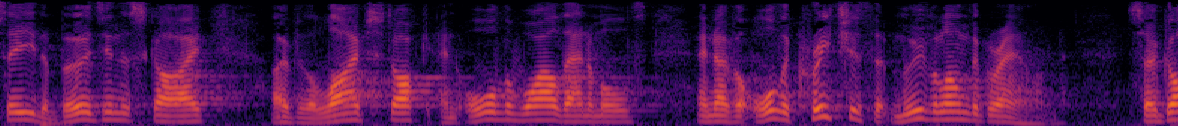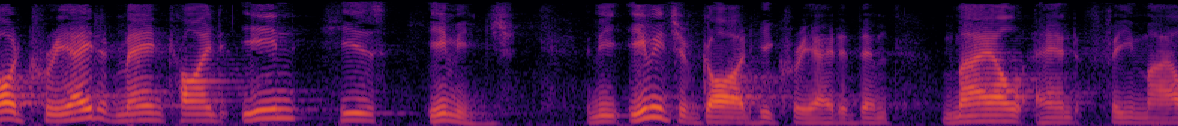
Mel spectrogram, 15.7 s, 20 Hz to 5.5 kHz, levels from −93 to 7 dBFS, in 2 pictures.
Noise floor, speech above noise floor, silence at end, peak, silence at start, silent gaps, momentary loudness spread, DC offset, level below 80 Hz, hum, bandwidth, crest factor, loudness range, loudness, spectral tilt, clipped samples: -66 dBFS; 31 dB; 0 s; -16 dBFS; 0 s; none; 14 LU; under 0.1%; -68 dBFS; none; 5.4 kHz; 20 dB; 4 LU; -35 LUFS; -4.5 dB/octave; under 0.1%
